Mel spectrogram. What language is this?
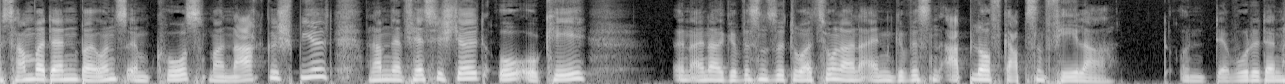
German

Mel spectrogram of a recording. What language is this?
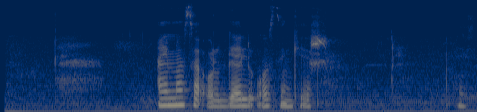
Masai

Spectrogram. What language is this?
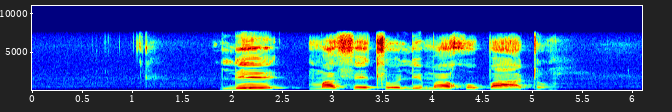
Northern Sotho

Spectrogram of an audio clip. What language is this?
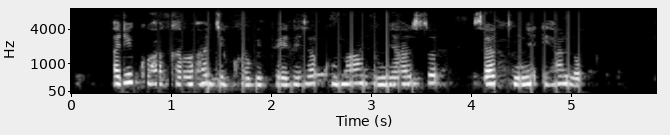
Kinyarwanda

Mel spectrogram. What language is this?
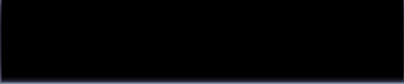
Russian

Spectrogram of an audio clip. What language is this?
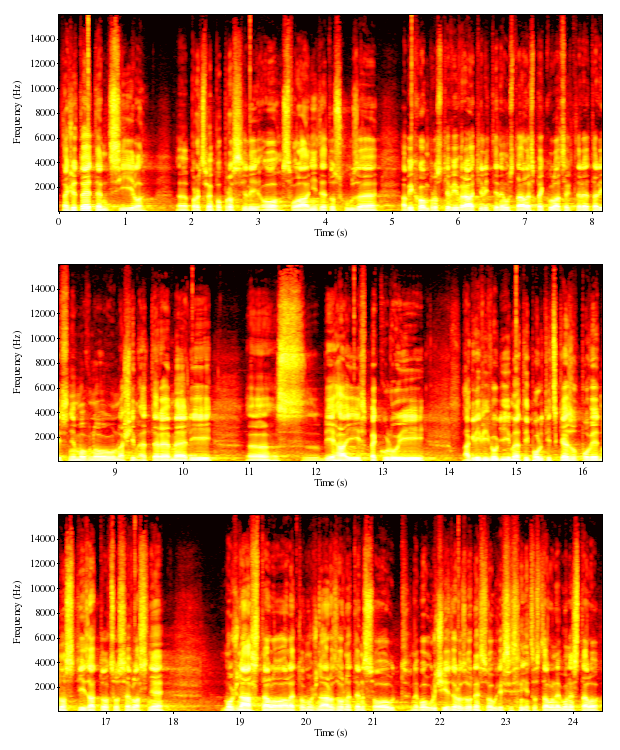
Czech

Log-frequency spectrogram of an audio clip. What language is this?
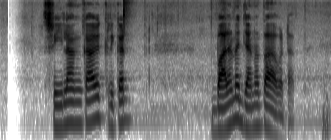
Sinhala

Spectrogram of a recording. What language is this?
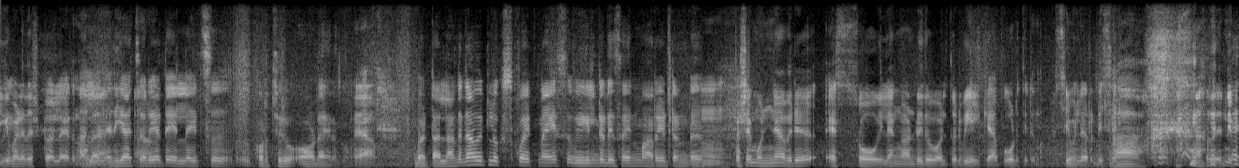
Malayalam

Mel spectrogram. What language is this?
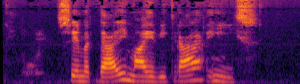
Western Frisian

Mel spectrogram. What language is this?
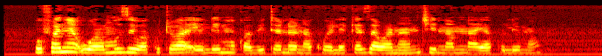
Swahili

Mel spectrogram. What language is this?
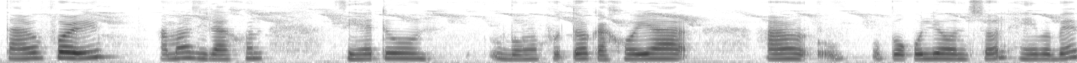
Assamese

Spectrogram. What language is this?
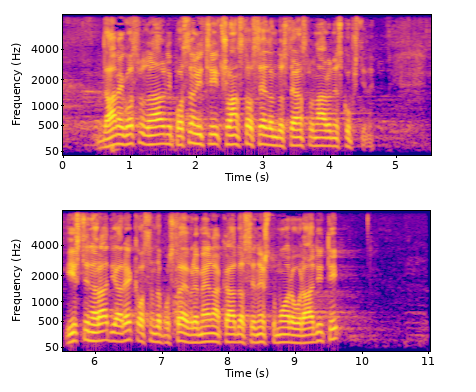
Serbian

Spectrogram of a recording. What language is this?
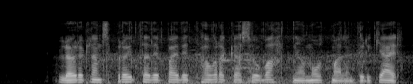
Icelandic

